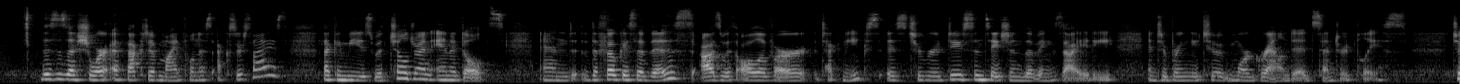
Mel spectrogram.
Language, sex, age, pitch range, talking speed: English, female, 20-39, 180-215 Hz, 175 wpm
